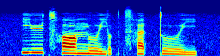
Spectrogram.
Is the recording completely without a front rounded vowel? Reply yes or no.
no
